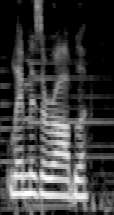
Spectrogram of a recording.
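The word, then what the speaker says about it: Les Misérables: Les Miserables.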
